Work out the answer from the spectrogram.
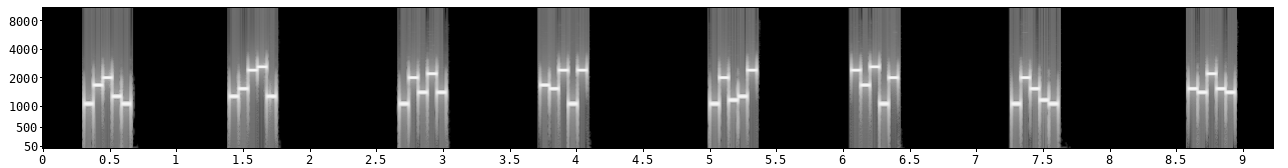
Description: Five-tone selective call (ZVEI), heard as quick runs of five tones, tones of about 70 ms. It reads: 16831 35003 18494 65010 18230 06618 18521 54954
